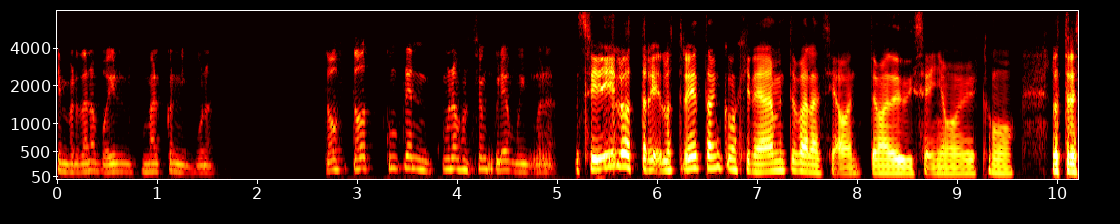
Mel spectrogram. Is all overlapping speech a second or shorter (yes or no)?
yes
